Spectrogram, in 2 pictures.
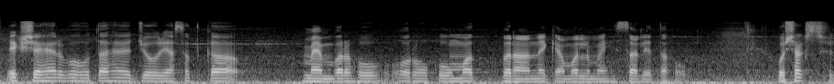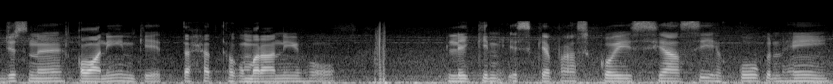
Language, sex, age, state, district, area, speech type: Urdu, male, 18-30, Delhi, Central Delhi, urban, spontaneous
